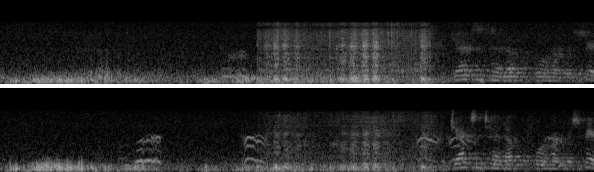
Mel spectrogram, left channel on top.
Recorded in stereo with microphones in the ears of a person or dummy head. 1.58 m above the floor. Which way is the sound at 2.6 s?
35° left (ahead or behind).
